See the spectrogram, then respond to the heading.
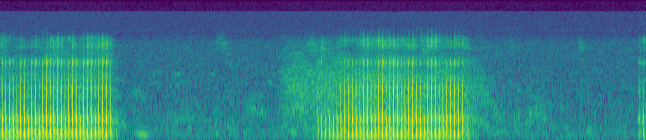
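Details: Sleeping English Bulldog: loud, rattling snores, two long snoring breaths separated by quiet pauses; snoring.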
